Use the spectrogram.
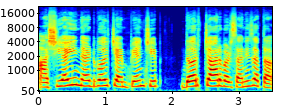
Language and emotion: Goan Konkani, neutral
